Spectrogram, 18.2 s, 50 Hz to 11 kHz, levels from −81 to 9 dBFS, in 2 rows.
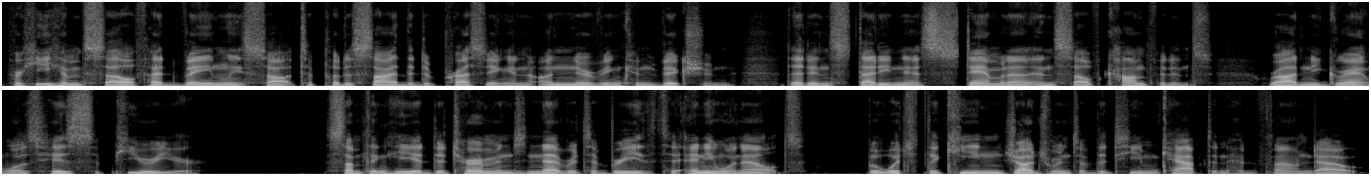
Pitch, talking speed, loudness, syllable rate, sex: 115 Hz, 160 wpm, -21 LUFS, 5.0 syllables/s, male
